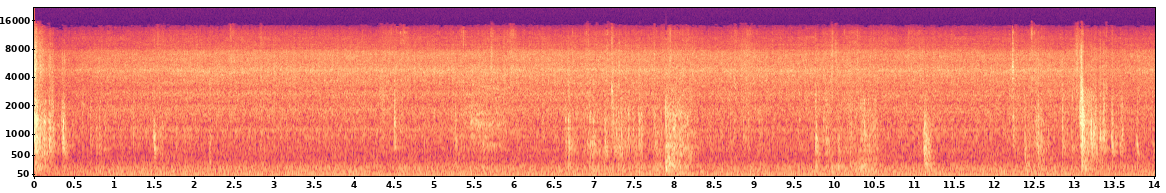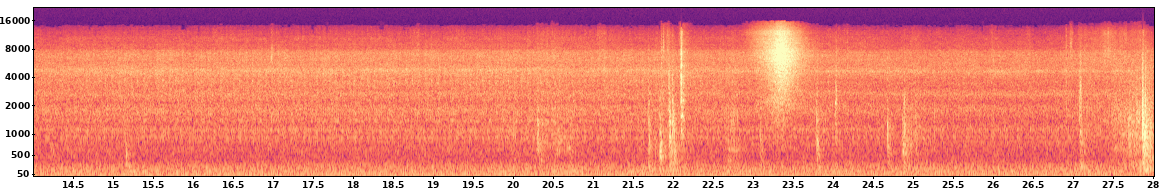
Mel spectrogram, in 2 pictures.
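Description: Truck engine idling steadily under a series of sharp wooden knocks and clunks as lumber roof trusses are pulled apart and set down, with one brief hiss about two-thirds of the way through.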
